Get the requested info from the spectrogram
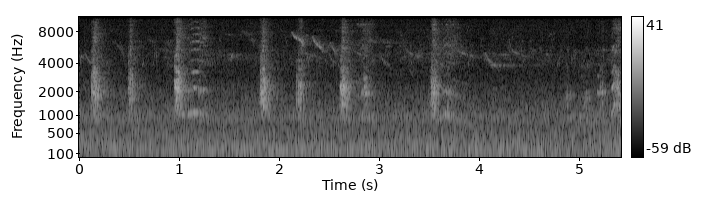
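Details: In a back garden during the mating season, a female red fox calls to a male hanging around nearby around midday, giving a run of short, rough barks roughly every second over steady bird chirps.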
